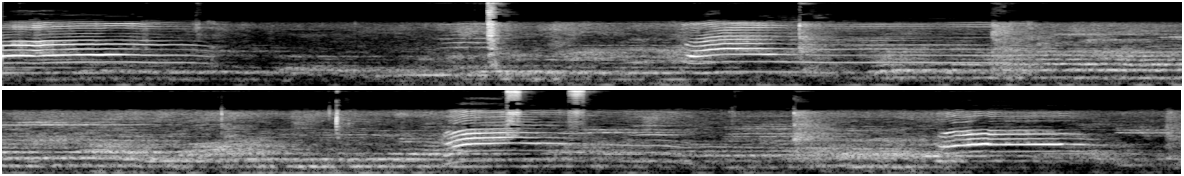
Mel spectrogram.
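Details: Domestic cat meowing repeatedly, several drawn-out, harmonic-rich meows that rise then fall, mixed with background music and voices.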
